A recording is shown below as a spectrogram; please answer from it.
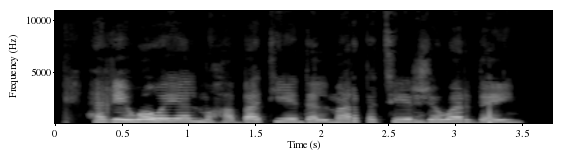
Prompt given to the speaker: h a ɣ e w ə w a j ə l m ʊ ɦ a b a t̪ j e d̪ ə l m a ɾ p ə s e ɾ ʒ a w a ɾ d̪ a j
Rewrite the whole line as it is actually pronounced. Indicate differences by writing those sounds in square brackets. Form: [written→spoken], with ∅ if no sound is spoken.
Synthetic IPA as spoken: h a ɣ e w ə w a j ə l m ʊ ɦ a b a t̪ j e d̪ ə l m a ɾ p ə [s→t͡s] e ɾ ʒ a w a ɾ d̪ a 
